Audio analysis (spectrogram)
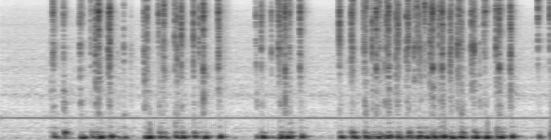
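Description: Fingertips type steadily on a backlit Razer Fire mechanical keyboard with plastic keycaps, producing rapid bursts of deep, thocky keystrokes with bright clicky tops and brief pauses between runs. A faint steady hum sits underneath throughout.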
